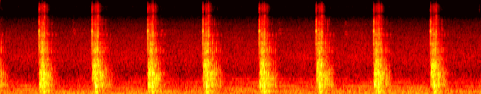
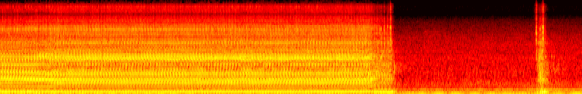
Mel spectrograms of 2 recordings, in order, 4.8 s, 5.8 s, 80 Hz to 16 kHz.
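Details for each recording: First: Sprayers Plus 105EX backpack sprayer pump, found leaking when taken apart; short buzzing bursts about every half second as the pump cycles on and off, spraying water out the back each time it runs. Pump to be replaced. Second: Sprayers Plus 105EX backpack sprayer after pump replacement and retightening of the hose fitting; steady, even motor hum with a smooth fast pulse, then a clean shutoff, no leaks, running normally.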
